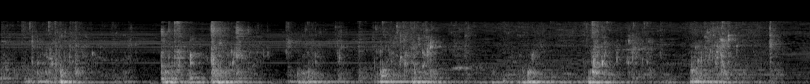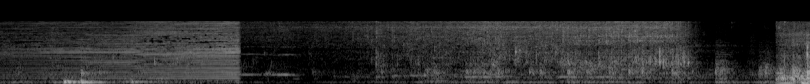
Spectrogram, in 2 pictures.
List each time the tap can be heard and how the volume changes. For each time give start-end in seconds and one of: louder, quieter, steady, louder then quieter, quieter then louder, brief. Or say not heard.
0.0-16.1 quieter then louder.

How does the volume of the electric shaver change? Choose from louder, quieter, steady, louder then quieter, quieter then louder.
louder.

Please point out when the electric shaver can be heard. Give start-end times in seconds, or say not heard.
0.0-10.6.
